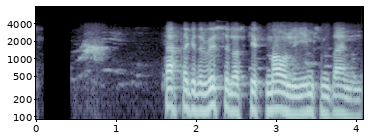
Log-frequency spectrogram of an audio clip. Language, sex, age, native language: Icelandic, male, 30-39, Icelandic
